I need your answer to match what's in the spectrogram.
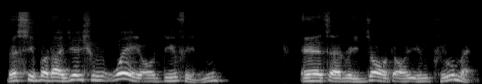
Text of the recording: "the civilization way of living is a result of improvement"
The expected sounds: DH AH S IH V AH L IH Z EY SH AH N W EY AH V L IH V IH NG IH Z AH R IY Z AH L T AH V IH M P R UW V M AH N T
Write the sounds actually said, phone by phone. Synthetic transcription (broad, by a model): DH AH S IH B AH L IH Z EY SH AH N W EY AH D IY F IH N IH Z AH R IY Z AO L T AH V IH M P R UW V M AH N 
